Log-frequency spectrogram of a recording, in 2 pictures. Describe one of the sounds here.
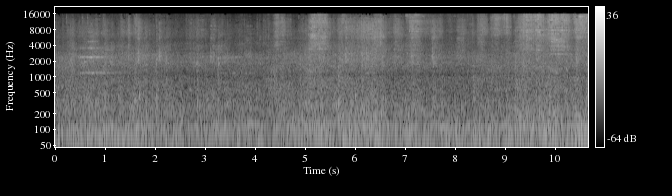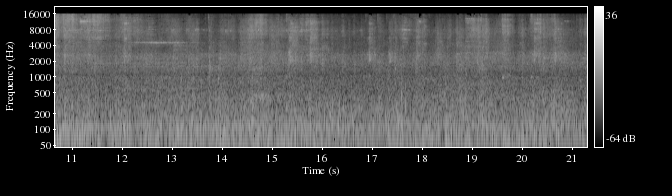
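Wheels clatter and click over rail joints.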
